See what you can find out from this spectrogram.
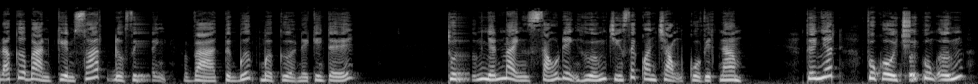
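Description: AAC frame loss with concealment occurs at 1.37–1.60 s, between "bản kiểm soát được" and "và từng bước mở"; at 4.57–4.80 s, before "nhấn mạnh"; and at 8.99–9.25 s. The decoder rebuilt the missing stretches from the last good spectrum. That covers about 0.15 s in each of the first two and brief scattered gaps in the last, and it leaves smeared, noisy patches.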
